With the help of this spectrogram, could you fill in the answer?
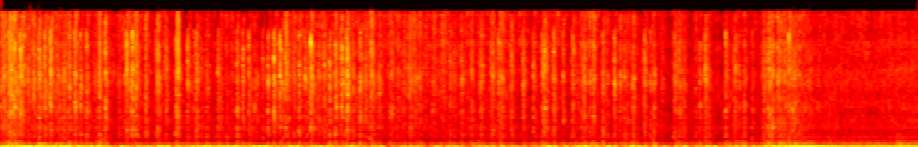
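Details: Engine with Holley Sniper fuel injection, low idle stumbling with uneven dips and lopes in the exhaust pulse. Misfire at idle.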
